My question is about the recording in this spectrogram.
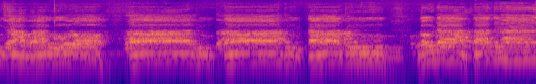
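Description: A man's voice chanting a Buddhist devotional recitation in a steady, melodic chant. It goes in phrases of about a second and a half, each separated by a short breath.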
